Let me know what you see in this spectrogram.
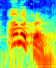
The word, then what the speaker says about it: Omicron: Omicron. Break it down. It's talking about O. Micron. So that's the little O. It's the short O.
